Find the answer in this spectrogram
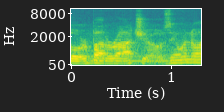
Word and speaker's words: Badaracco: Badaracho. Two C's, I would say, is ch in Italian, I'm pretty sure. Or maybe one C at the beginning, like ciao, I don't know.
